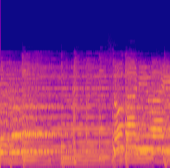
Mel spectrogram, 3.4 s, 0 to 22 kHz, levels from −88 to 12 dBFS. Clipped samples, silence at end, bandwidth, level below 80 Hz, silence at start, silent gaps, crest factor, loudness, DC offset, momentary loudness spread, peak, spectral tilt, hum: under 0.1%; 0 s; 6.2 kHz; -52 dBFS; 0 s; none; 12 dB; -12 LUFS; under 0.1%; 9 LU; 0 dBFS; -6 dB/octave; none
